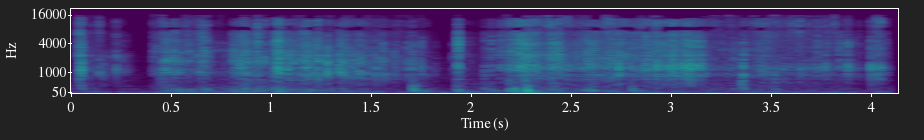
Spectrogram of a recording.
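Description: Hands rummaging through a plastic tub of buttons, the buttons clicking and clattering against each other in a dense run of small clicks, with a brief pause about halfway through.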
